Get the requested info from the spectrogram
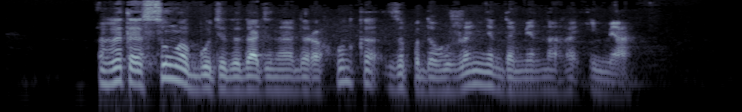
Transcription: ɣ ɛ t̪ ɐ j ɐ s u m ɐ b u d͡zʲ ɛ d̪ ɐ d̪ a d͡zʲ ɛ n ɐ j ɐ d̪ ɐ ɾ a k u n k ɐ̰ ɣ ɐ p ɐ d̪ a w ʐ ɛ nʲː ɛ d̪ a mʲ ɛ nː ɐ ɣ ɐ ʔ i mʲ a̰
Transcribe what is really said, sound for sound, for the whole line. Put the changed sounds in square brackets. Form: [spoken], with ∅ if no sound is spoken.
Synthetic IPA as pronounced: ɣ ɛ t̪ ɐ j ɐ s u m ɐ b u d͡zʲ ɛ d̪ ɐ d̪ a d͡zʲ ɛ n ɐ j ɐ d̪ ɐ ɾ a [x] u n k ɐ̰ [z] ɐ p ɐ d̪ a w ʐ ɛ nʲː ɛ d̪ a mʲ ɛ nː ɐ ɣ ɐ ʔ i mʲ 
